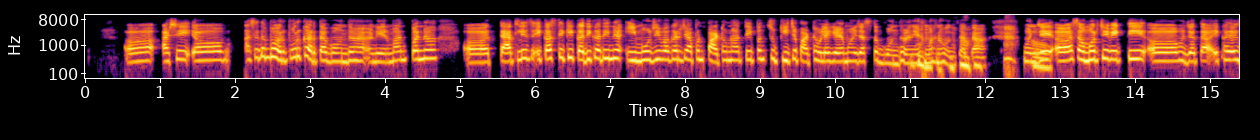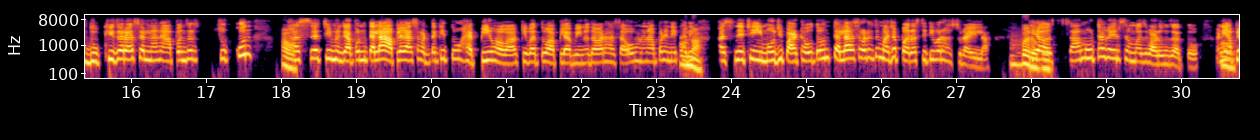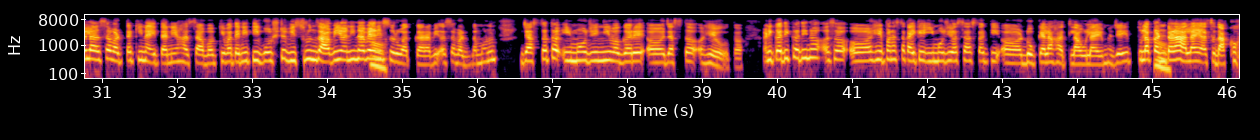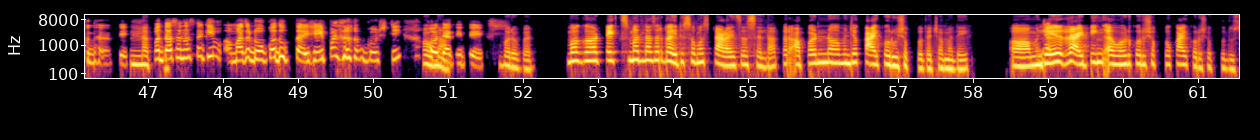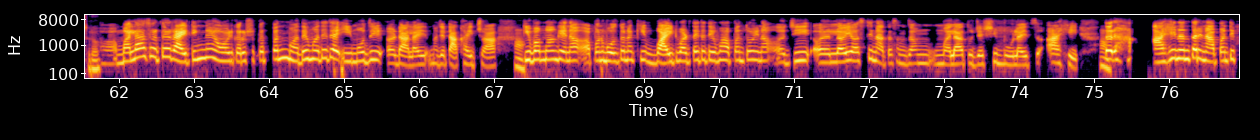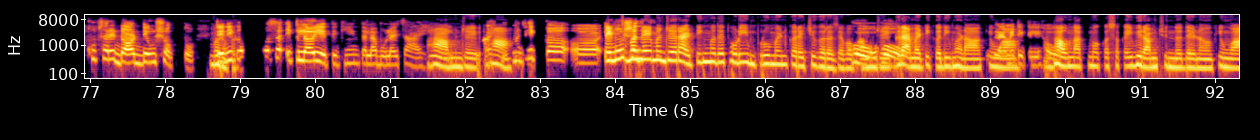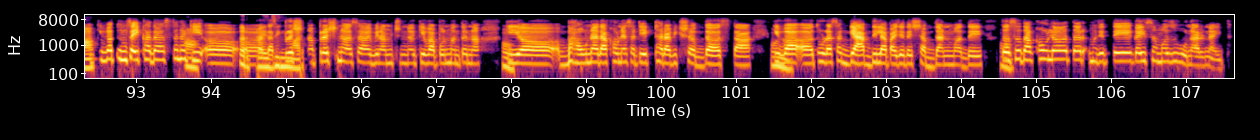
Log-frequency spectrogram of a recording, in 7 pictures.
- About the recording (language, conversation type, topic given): Marathi, podcast, टेक्स्टवरून संवाद साधताना गैरसमज का वाढतात?
- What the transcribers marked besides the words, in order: other background noise; laughing while speaking: "निर्माण होऊन"; chuckle; laughing while speaking: "दाखवतं ते"; chuckle; in English: "इम्प्रूव्हमेंट"; in English: "सरप्रायझिंग"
